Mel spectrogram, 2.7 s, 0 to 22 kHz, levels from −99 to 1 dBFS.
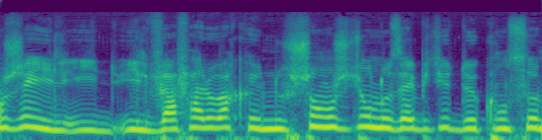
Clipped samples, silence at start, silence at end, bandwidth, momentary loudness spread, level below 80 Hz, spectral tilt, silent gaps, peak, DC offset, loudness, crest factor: under 0.1%; 0 s; 0 s; 14 kHz; 4 LU; -32 dBFS; -5.5 dB/octave; none; -2 dBFS; under 0.1%; -15 LUFS; 12 dB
